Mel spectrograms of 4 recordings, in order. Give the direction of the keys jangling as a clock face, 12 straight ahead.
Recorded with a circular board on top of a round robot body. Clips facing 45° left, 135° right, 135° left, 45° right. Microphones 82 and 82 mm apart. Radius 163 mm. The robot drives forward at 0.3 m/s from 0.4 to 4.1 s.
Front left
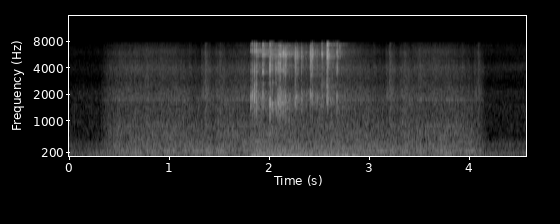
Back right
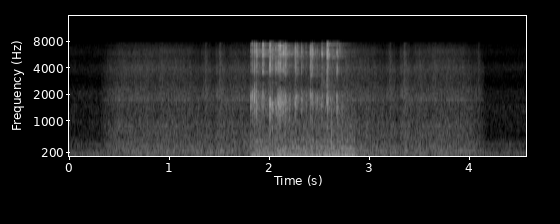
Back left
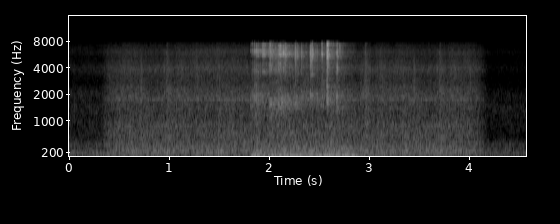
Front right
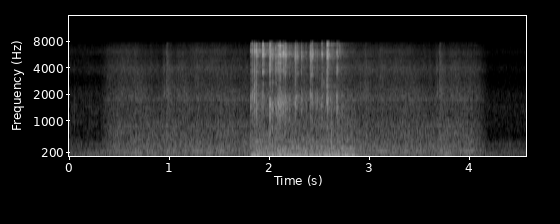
2 o'clock.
